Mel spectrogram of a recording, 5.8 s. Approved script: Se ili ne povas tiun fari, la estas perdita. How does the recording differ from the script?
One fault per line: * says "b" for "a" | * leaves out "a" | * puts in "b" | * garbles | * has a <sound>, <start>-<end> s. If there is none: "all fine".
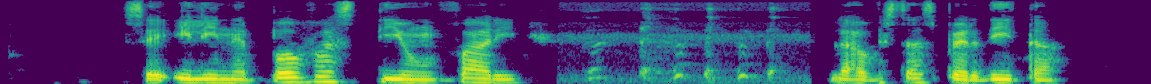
* has a cough, 2.9-4.0 s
